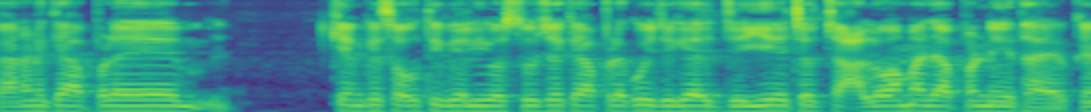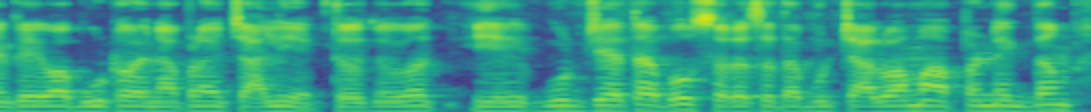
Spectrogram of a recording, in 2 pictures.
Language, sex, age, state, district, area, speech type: Gujarati, male, 30-45, Gujarat, Ahmedabad, urban, spontaneous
